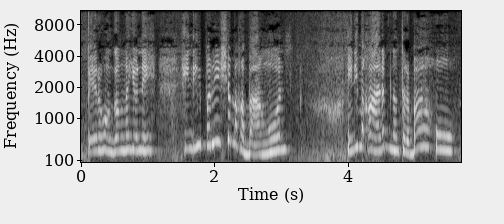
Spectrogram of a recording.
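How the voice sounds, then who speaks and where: A woman's voice: high-pitched, lively intonation, normal speed, sharp tone, slight background noise. A woman acting a modest, worried wife in a Filipino radio drama. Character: modest, worried wife, uneasy about her brother.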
